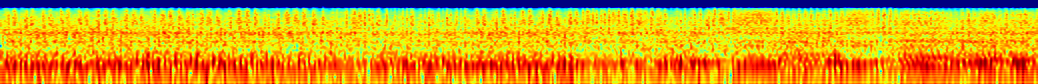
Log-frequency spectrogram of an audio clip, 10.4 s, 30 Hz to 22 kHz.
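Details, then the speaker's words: Worthington truck/tractor six-cylinder first start in decades, running on all six at idle with a light rattle from a bad water pump. "Not too bad, just like the 46 Dodge pickup truck, the water pump's bad on it. I can hear it rattling some."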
